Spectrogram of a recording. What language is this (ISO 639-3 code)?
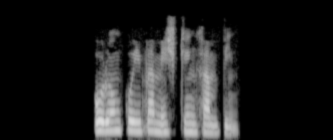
qur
